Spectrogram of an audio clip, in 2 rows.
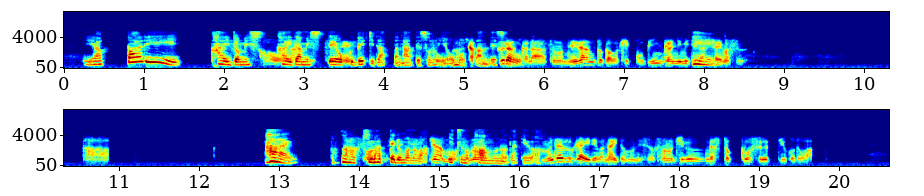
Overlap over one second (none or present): present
